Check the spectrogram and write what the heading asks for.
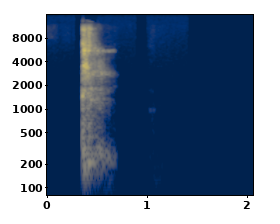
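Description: A person clearing their throat once, a short rough burst about a third of a second long.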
